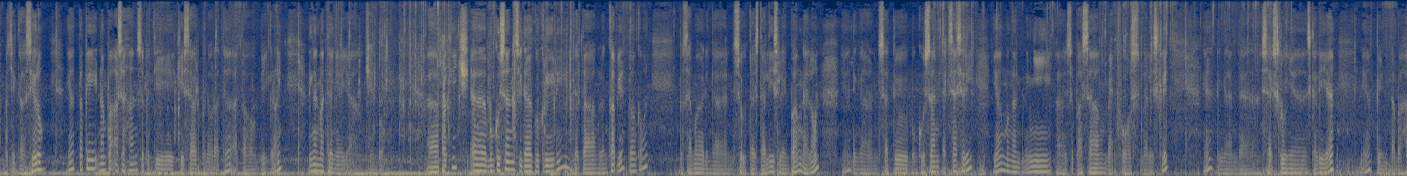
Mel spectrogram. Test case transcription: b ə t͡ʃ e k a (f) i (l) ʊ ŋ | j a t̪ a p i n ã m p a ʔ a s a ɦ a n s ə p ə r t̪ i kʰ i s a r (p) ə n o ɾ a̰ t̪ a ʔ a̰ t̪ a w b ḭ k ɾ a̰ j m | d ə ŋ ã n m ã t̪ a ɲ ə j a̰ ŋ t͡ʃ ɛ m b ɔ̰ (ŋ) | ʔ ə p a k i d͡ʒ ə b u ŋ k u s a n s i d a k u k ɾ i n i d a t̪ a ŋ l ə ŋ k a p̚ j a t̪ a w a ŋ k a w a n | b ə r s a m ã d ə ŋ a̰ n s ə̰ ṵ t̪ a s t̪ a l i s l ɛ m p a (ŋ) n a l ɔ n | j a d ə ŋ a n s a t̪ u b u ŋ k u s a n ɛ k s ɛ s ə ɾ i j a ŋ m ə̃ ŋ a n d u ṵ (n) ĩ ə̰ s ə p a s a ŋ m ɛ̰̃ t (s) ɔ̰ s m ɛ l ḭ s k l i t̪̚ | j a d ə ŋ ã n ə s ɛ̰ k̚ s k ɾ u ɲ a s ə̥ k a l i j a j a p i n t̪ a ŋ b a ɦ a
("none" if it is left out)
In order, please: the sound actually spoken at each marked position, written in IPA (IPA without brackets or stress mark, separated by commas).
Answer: s, ɾ, p, ŋ, ŋ, ŋ, f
